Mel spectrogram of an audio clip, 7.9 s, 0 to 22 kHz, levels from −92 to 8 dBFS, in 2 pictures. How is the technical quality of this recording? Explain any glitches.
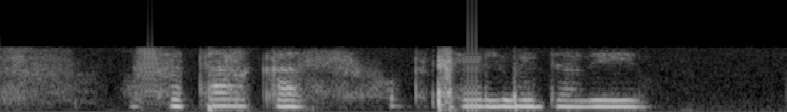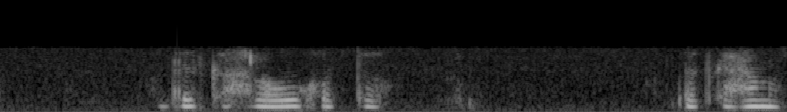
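The recording has four short stutters caused by repeated buffers. A repeated buffer happens when fresh audio misses its deadline, so the device replays its last block. Each repeat is about 20 ms long, which fits a 20 ms buffer. It plays twice more at 0.74–0.78 s, three more times at 2.34–2.40 s, and once more at 4.82–4.84 s and at 6.18–6.20 s. Each one sounds like a hard-edged buzzy flutter, and the audio then resumes with essentially nothing skipped.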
